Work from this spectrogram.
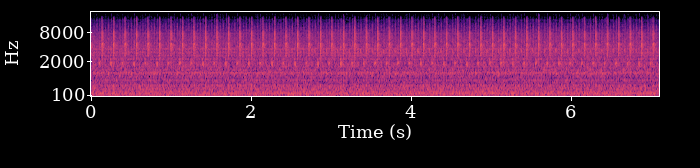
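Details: Hyundai Accent cold start, about -2 to -3°C outside: fast, even metallic ticking about two per second over cold idle, like hydraulic lifters tapping; owner says knocks grew more intense and longer-lasting than before.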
